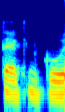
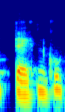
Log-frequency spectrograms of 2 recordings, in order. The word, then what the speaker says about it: técnico: palavra técnico é acentuada a palavra técnico é acentuada por que toda proparoxítona é acentuada ou seja toda palavra que a antepenúltima sílaba seja a tônica ela deve ser acentuada tudo bem tranquilo então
